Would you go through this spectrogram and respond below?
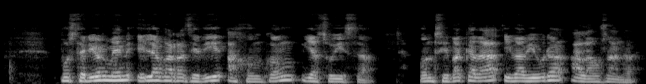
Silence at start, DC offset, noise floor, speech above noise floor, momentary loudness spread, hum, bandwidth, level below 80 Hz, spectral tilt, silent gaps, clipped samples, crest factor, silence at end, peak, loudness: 0.35 s; under 0.1%; -49 dBFS; 27 dB; 10 LU; none; 11.5 kHz; -58 dBFS; -6.5 dB/octave; none; under 0.1%; 16 dB; 0.1 s; -6 dBFS; -22 LUFS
